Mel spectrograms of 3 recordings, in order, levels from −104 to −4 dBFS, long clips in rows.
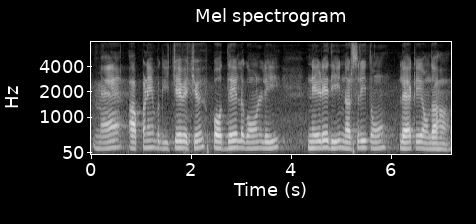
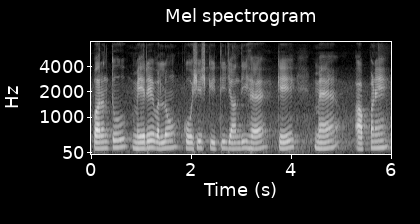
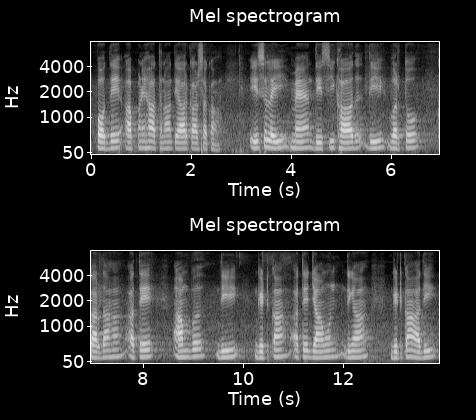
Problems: none marked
